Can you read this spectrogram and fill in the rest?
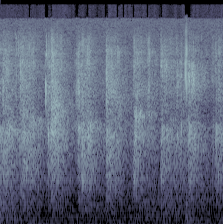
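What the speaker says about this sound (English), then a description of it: "Please, a round of applause." Audience applause for conference panelists at a postgraduate health sciences conference, a steady patter of many hands clapping at moderate volume, with no voices over it.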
